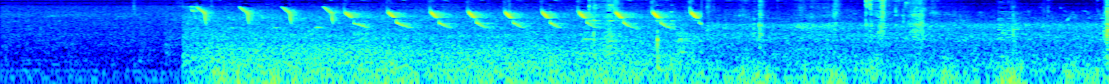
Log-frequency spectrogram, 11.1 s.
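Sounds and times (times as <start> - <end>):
songbird falling chirp: 1.8 - 7.1
steady low rumble: 1.8 - 8.7.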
